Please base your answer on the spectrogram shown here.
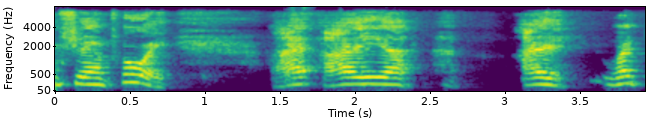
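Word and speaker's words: Champoeg: Oh, that's Shampooie.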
